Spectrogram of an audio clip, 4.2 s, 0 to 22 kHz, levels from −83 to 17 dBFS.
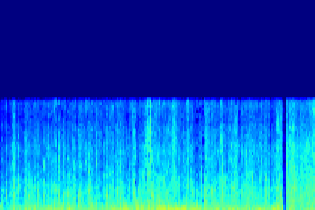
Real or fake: real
